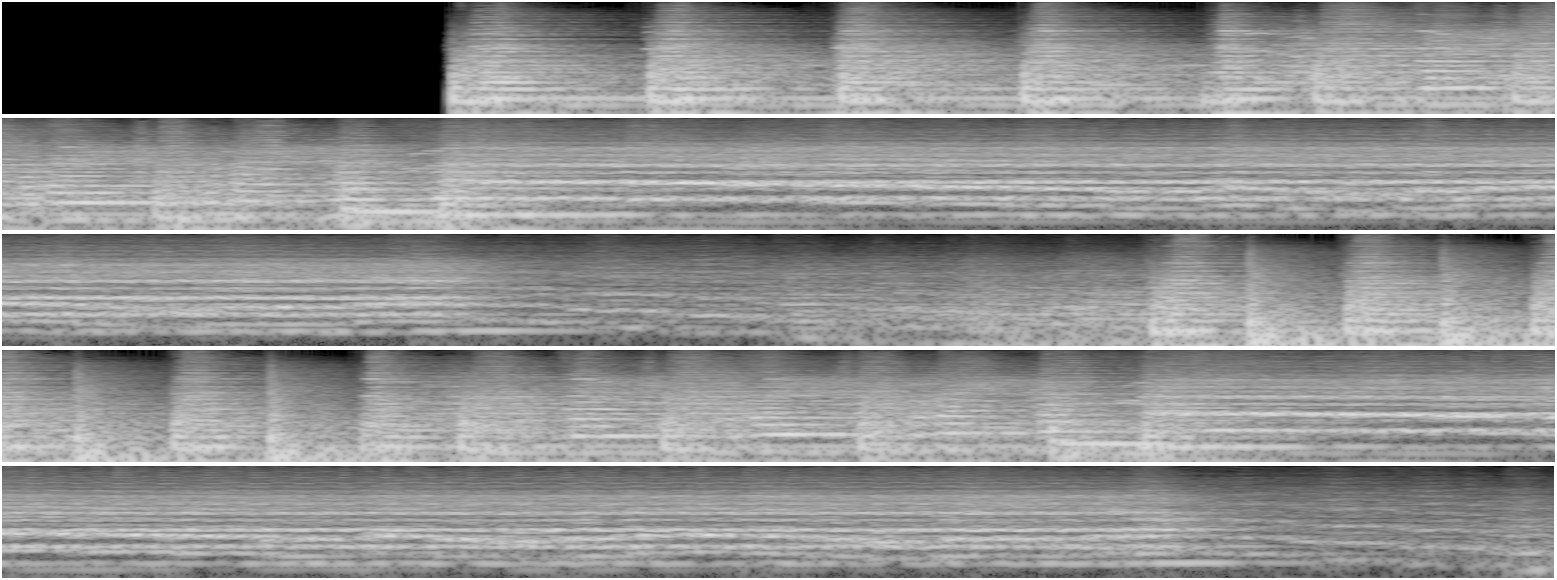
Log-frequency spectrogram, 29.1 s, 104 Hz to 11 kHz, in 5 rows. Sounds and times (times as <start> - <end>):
Timpani: 1.7 - 14.1, 14.8 - 28.2
Orchestra: 1.7 - 29.1
Choir: 4.9 - 16.2, 19.5 - 29.1
Drum kit: 16.0 - 22.4.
